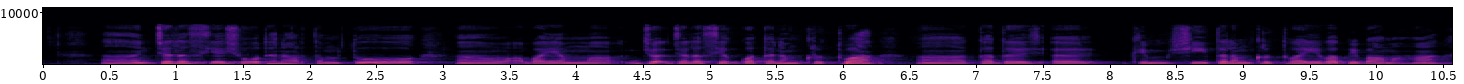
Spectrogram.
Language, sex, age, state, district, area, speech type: Sanskrit, female, 30-45, Kerala, Ernakulam, urban, spontaneous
